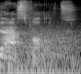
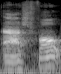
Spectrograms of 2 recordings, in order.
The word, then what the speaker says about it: asphalt: Orange asphalt. Yeah, it's not actually pronounced asphalt like a lot of people say. It's asphalt. And not asphalt, and hang on a sec, just got a text message.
